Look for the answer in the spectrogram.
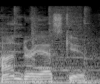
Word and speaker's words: Andreescu: Andreescu.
